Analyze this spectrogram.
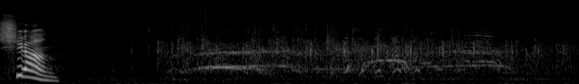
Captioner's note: audience cheering and applauding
